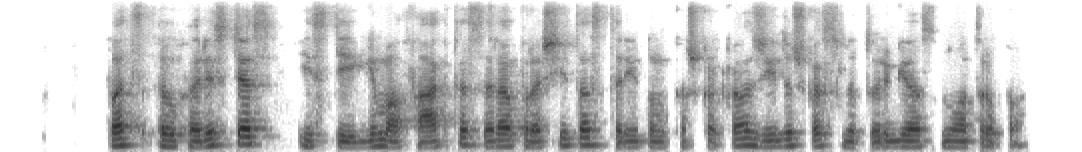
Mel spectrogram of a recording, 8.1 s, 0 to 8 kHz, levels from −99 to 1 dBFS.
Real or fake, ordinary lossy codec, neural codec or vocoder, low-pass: real; Opus, 16 kbps; none; 7.2 kHz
